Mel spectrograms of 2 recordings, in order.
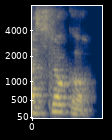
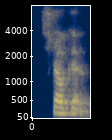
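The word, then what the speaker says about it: Stokoe: up his last name how do you pronounce that uh stoko stoko james stoko is the he did everything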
